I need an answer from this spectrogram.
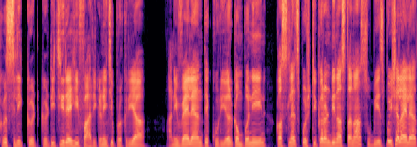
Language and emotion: Goan Konkani, disgusted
